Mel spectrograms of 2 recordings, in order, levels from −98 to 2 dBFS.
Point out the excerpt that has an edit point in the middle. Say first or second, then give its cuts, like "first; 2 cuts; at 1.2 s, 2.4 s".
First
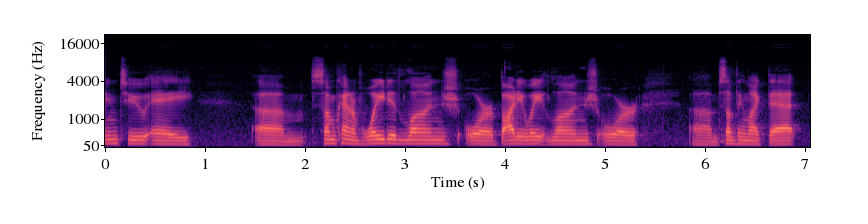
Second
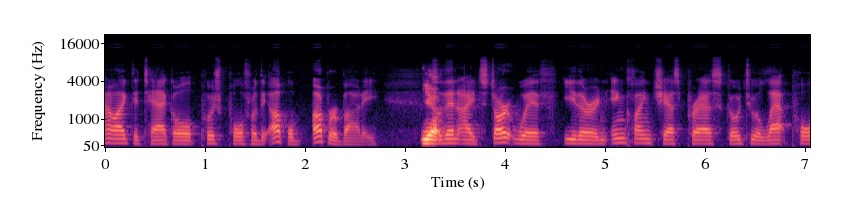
first; 1 cut; at 2.1 s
